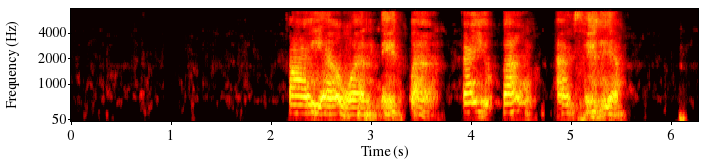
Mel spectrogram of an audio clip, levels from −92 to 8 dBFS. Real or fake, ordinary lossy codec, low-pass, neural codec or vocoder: fake; MP3, 48 kbps; 7.2 kHz; codec, 16 kHz, 4.8 kbps, FACodec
